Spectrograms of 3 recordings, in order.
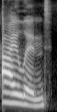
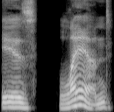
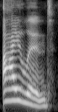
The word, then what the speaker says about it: island: In the word island, the letters is silent. We don't say it at all. Oh, it's silent. Completely silent. So we don't say is land. We say I land.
